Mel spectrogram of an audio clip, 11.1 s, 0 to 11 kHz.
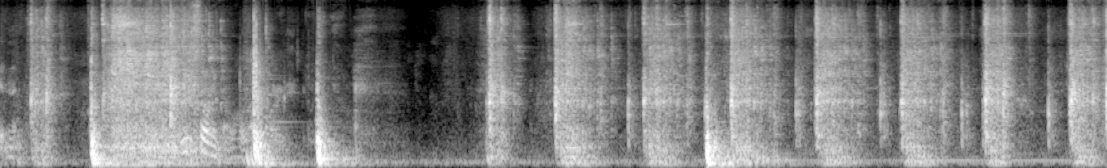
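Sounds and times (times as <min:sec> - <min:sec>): chainsaw starter cord pulls: 0:00.0 - 0:02.4, 0:04.8 - 0:11.0.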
